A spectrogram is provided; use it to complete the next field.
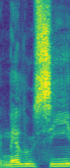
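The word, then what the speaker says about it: Mélusine: And her name is supposed to be pronounced like Melusine or something like that. I've always said Melusen.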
